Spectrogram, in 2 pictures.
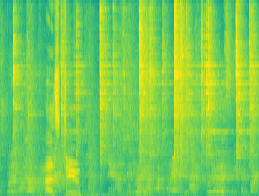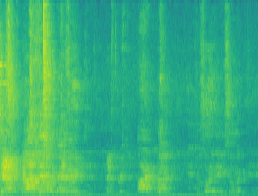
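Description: Wooden swords clack against each other.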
